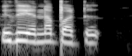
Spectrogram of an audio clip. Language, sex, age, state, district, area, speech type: Tamil, female, 18-30, Tamil Nadu, Kallakurichi, rural, read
